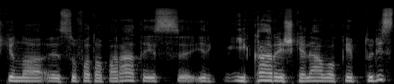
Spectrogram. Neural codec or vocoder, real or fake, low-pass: vocoder, 44.1 kHz, 128 mel bands every 256 samples, BigVGAN v2; fake; 14.4 kHz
